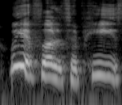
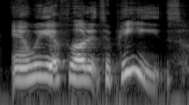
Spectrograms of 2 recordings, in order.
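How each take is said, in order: First: "we" lifted and stressed, correcting herself. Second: Said in the usual way. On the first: Real, not acted. Nurse correcting her story, stressing "we" a bit higher. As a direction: lean on "we" to correct the statement.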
